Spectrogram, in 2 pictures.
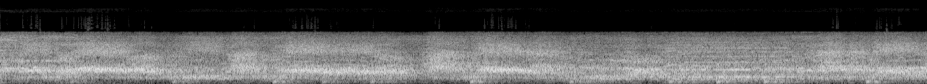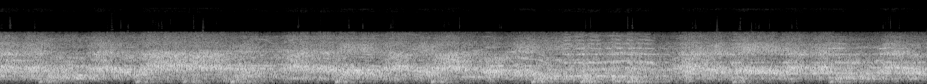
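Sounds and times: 
anthem: 0.0 - 18.5.

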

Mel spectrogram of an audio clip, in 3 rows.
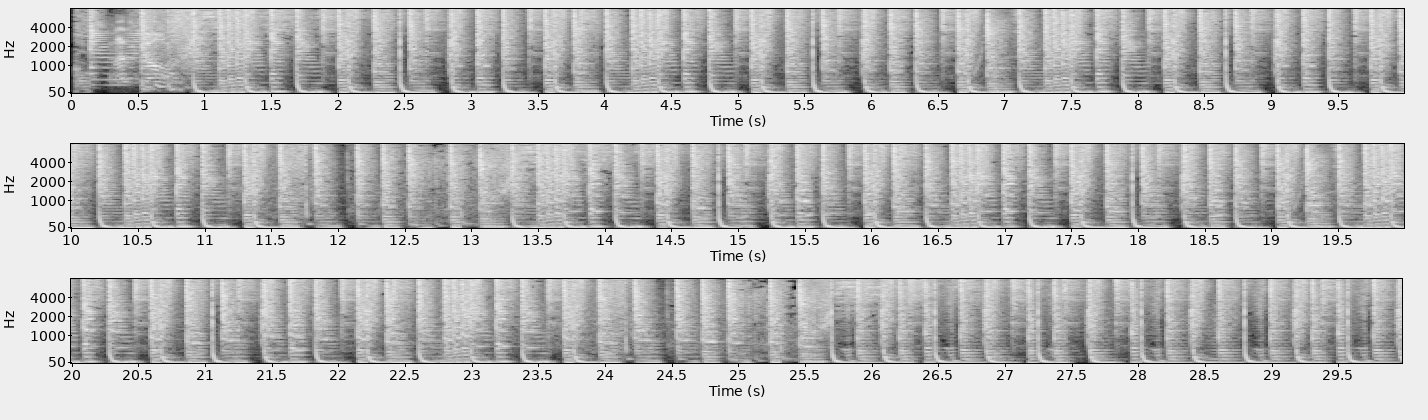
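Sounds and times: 
hardbass music: 0.0 - 29.9.

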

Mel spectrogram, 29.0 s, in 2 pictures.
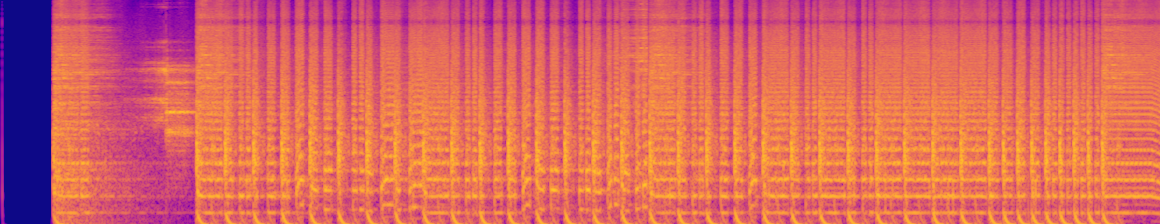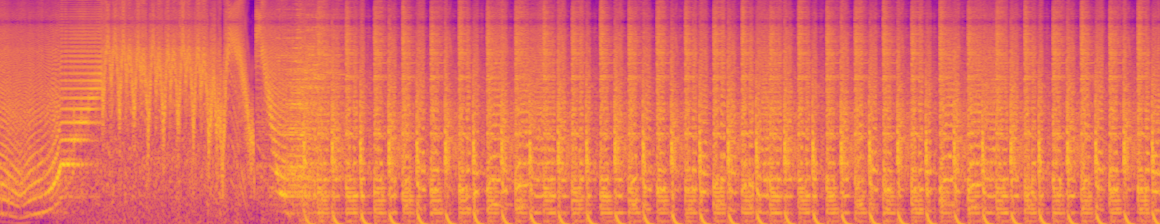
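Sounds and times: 
techno shuffle beat: 2.4 - 29.0.

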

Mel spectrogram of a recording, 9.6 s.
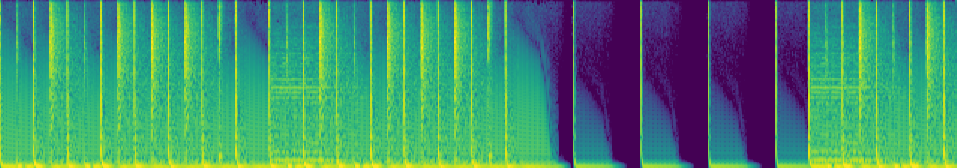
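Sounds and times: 
techno beat: 0.0 - 9.5.

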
